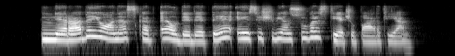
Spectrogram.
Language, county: Lithuanian, Utena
